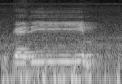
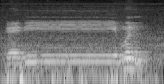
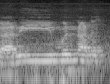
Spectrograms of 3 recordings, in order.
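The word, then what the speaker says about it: كريم: ഒന്നുകൂടെ പറയാം നമ്മൾ അബ്ദുൽ കരീം ഒരാളുടെ പേരാ അബ്ദുൽ കരീം എന്ന് പറയും അപ്പ കരീം എന്ന് പറയാറില്ല അതെന്താന്ന് ചോദിച്ചാൽ റാ എന്ന അക്ഷരത്തിന് കസർ വരുമ്പോൾ മലയാളത്തിൽ ഏതാണ്ട് രി എന്നുള്ള ഉച്ചാരണമാണ് ഉപയോഗിക്കുന്നത് അന്നേരം കരി കരീമുൻ കരീമുൻ എഴുതിയേക്കുന്നത് കറീമുാണ് കറി അങ്ങനെ പറയത്തില്ല അങ്ങനെ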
